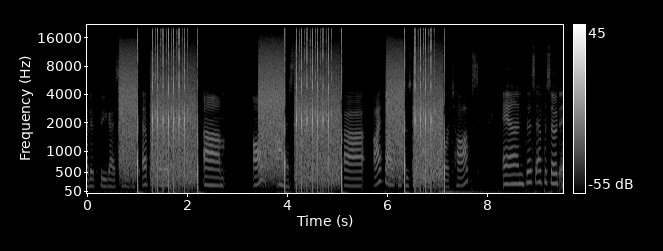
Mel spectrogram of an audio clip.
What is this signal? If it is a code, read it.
Pulse dialling, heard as a rotary dial, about 9 pulses a second, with speech in English. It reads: 7 7 4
